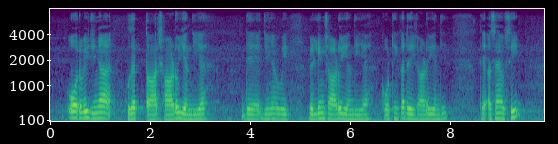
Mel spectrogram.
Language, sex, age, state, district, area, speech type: Dogri, male, 30-45, Jammu and Kashmir, Reasi, rural, spontaneous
